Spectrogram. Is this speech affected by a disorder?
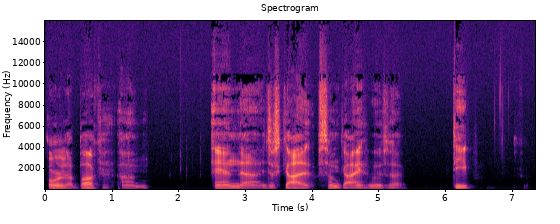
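Yes: ALS; limb onset ALS, left foot drop, back surgery for presumed pinched nerve, symptoms accelerated afterward; diagnosed a few months ago, prognosis two to five years, cannot walk unsupported, about 15 supplements.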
